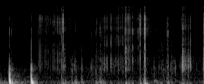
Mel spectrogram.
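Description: Two sharp, crisp crunches come from biting into a raw bell pepper during a blindfolded ASMR tasting. A few softer crackles and chewing sounds follow, close up, with no talk.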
